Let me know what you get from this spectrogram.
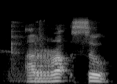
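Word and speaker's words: الرأس: Lamnya jangan lamnya tidak dibaca. Jadi dibaca ar-ra'su.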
